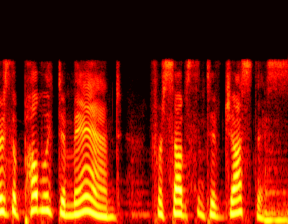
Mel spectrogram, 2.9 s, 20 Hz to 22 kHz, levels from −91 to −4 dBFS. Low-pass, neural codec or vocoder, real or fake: 7.2 kHz; none; real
